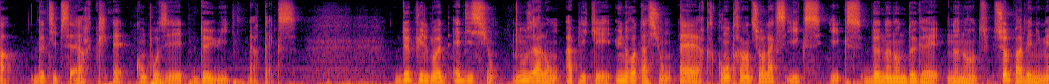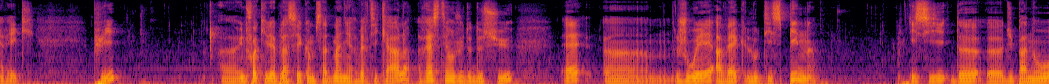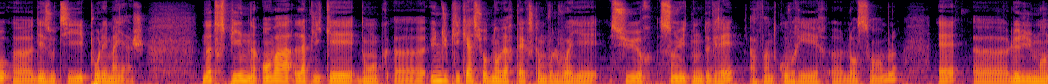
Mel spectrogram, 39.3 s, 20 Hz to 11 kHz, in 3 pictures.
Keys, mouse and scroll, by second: 1.1 click, 4.1 ctrl+space, 4.5-5.2 scroll up 2, 4.9 Tab, 8.3 r, 14.7 alt+click, 17.9 KP_7, 23.0 click, 28.0 scroll up 2, 29.6 click, 37.6 click.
